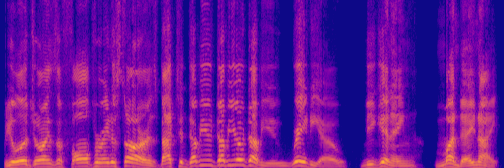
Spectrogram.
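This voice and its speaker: A man's voice: medium pitch, sing-song, measured pace, a bit bright. A man acting a theatrical, promotional announcer in the style of 1940s radio. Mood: grand, promotional. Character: showy male old-time radio network announcer. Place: close dry sound, remote live performance.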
